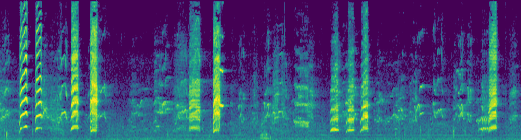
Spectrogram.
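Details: Soaked wild Rainbow Lorikeets being urged back up into a tree on a rainy day in eastern Australia: repeated short, piercing screeches in uneven bursts, roughly one or two per second, with quieter twittering between.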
